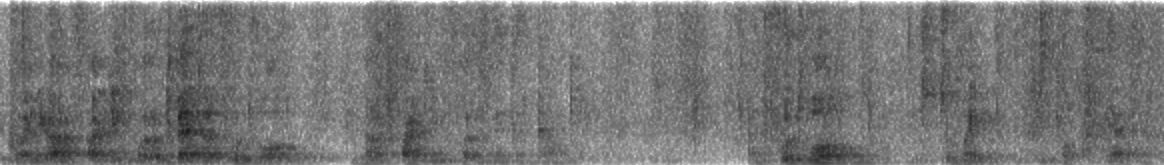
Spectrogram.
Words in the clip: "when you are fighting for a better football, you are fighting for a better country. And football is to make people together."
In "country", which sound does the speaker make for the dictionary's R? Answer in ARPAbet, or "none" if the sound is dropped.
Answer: none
